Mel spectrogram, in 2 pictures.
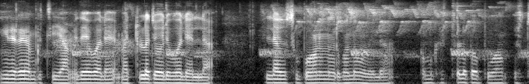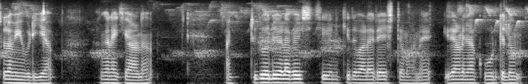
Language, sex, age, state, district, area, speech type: Malayalam, male, 18-30, Kerala, Wayanad, rural, spontaneous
